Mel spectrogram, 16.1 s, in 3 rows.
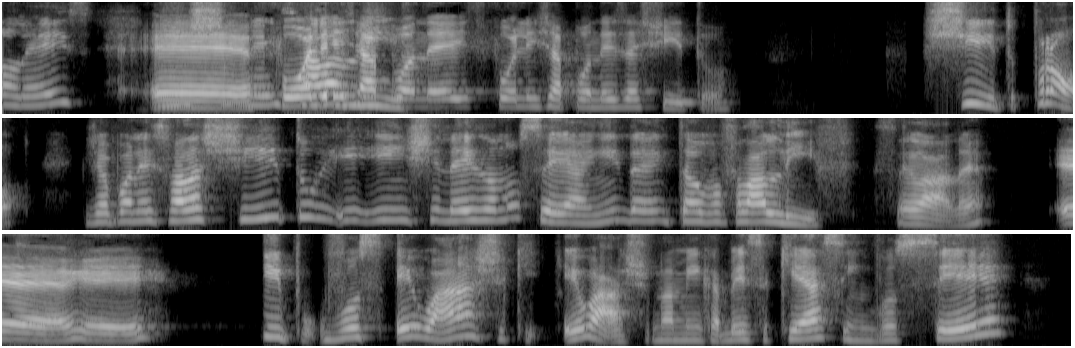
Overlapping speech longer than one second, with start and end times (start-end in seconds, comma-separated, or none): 0.6-2.1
